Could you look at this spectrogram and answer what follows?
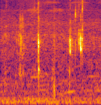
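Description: Close, soft chewing and biting of spicy Thai beef curry with rice, a few moist crunchy bites in an irregular rhythm over a quiet room, no talking.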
